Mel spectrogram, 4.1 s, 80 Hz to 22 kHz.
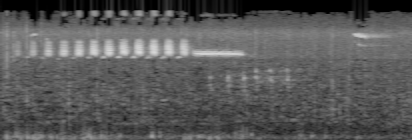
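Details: Yellowhammer song recorded in Wittlich town, 2019: around nine bright, evenly spaced high notes, then a sustained drawn-out final note lasting about half a second. Low urban background noise sits underneath.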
